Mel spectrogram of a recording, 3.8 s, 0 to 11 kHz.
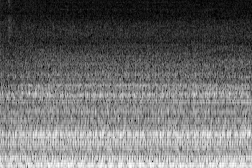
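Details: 2004 Kia Rio with 223,000 km idling smoothly and quietly, no lifter ticking heard, after adding Suprotec and driving a few hundred km; hydraulic lifters previously ticked both cold and warm.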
